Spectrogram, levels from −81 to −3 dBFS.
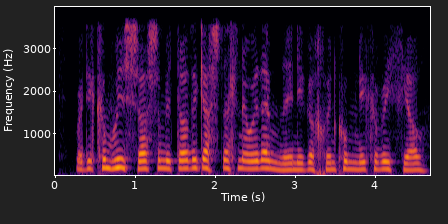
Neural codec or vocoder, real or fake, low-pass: none; real; 3.6 kHz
